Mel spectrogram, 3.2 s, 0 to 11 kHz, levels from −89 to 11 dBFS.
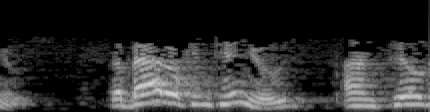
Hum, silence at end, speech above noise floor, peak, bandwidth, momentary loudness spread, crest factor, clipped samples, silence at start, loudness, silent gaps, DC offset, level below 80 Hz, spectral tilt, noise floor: none; 0 s; 46 dB; -4 dBFS; 3.4 kHz; 12 LU; 16 dB; under 0.1%; 0 s; -18 LUFS; none; under 0.1%; -74 dBFS; -12 dB/octave; -63 dBFS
